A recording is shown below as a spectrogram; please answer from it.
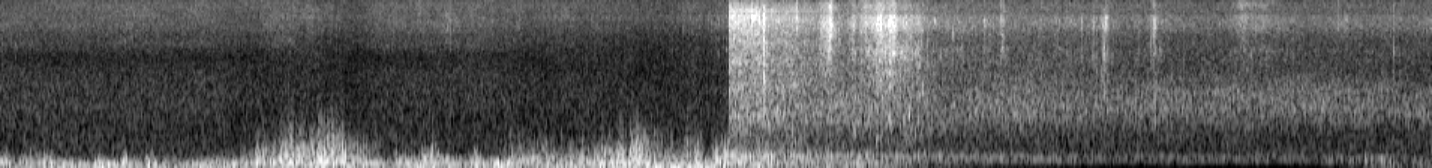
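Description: Heavy wind buffeting the microphone for the first half. After a sudden change about seven seconds in, it gives way to a quieter hiss with a few short splashes as a hooked carp is played close to the bank.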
